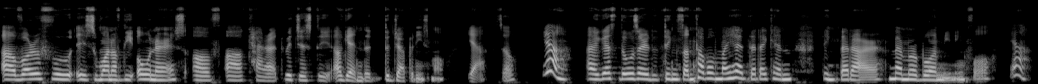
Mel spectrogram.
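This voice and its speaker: A woman from Malaysia talks in a casual interview style. Her voice sits fairly high, and the sound is dry, with very little room in it. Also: fairly quick, gravelly, few pauses, no room sound. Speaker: guest, content creator and VTuber.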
